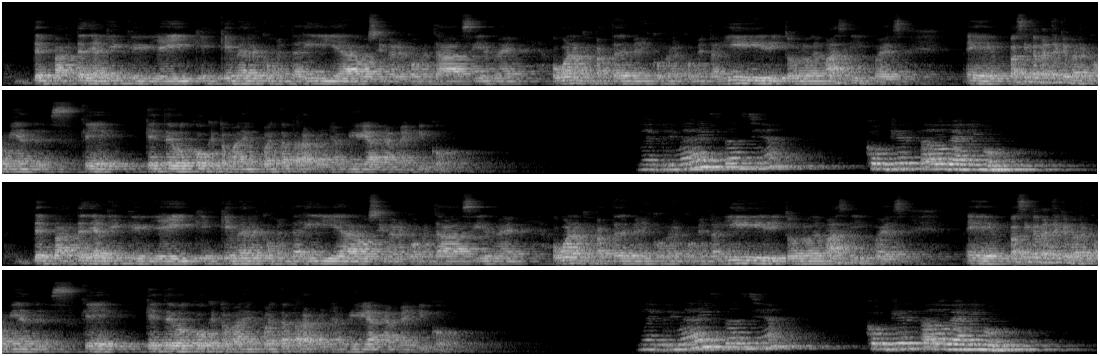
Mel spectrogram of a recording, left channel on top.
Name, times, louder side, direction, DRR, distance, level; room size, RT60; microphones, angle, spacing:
voice 1, 0.3-9.3 9.6-12.0 12.4-15.4, equal, 20° left, -4 dB, 0.7 m, -23 dB
voice 2, 17.3-18.8 19.6-21.0, equal, 90° left, -7 dB, 0.9 m, -21 dB
2.6 x 2.0 x 3.8 m, 1.3 s
head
